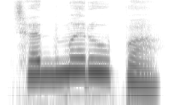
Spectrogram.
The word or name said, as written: ಛದ್ಮರೂಪ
